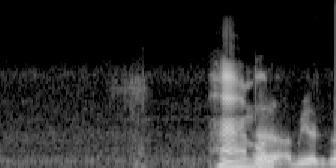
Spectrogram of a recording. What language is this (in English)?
Bangla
